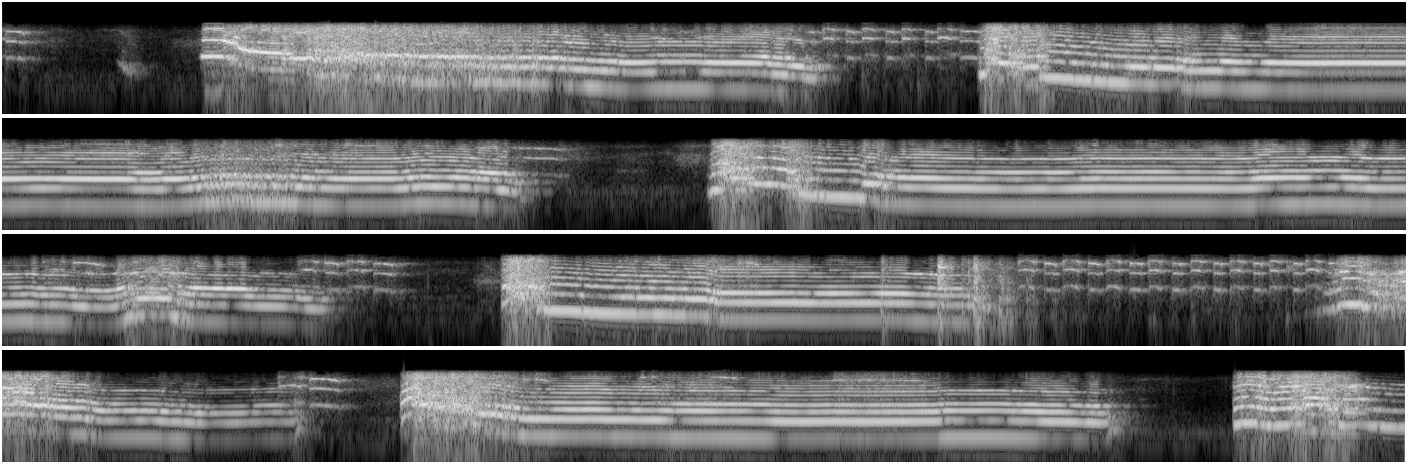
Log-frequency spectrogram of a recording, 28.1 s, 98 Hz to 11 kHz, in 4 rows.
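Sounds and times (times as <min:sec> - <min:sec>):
dog howling: 0:01.0 - 0:09.9, 0:10.6 - 0:15.8, 0:16.6 - 0:19.1, 0:20.4 - 0:28.0.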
